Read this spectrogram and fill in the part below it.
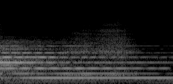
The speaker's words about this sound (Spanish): La campana de Santa Julia llama a misa.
